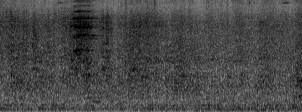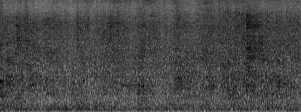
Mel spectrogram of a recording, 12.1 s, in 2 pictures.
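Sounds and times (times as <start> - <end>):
freight train rumbling past: 0.0 - 12.0
wheels squealing on rail: 0.4 - 3.2.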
